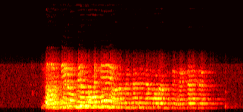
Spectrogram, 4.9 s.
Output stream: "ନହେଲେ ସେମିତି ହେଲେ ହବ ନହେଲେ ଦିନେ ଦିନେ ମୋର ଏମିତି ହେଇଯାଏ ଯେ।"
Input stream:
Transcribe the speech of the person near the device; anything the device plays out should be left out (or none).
ଶନି ରବି ମୁଁ ଟିକେ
